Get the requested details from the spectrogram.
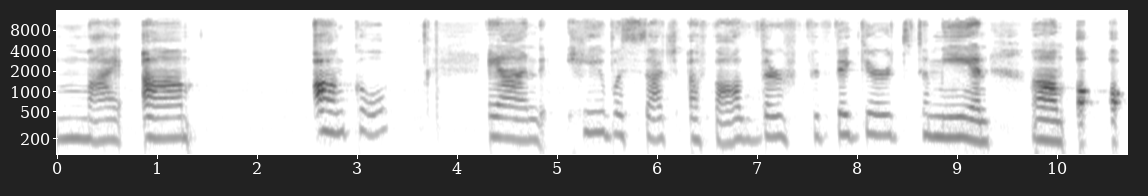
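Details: Adult woman with a stutter since age 4, a fluency disorder, with a word repetition followed by fluent speech; stuttering.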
